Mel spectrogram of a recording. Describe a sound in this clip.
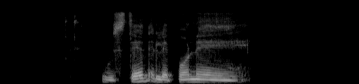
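A young woman speaks briefly through an online call.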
